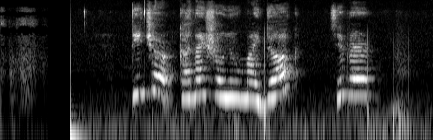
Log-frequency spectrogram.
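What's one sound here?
A boy speaks close by.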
